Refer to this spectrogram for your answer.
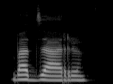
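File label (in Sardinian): "bazàr", female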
